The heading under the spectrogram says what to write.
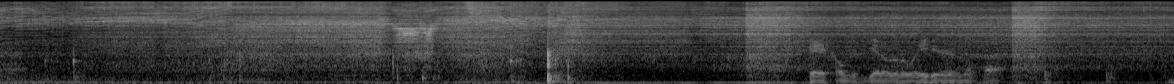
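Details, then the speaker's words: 2000 Chevrolet Silverado 1500 5.3L, A/C system being discharged through opened valve before compressor removal; steady high-pitched hiss of refrigerant escaping, fading to a whisper after about six minutes. "so it did take longer than I expected to D pressure the system but you can hear it's pretty well down to a whisper coming over there now"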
